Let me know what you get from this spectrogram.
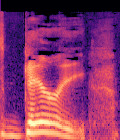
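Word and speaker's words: Gerry: His name is Gary, but it's spelled G-E-R-R-Y. I thought his name was Jerry. You can tell I don't watch The Bachelor because I don't care.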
